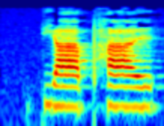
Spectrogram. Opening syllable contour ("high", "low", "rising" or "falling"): high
